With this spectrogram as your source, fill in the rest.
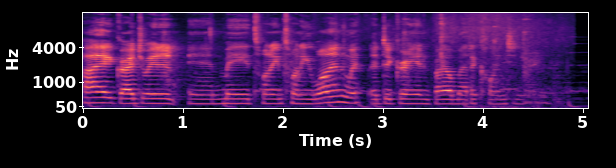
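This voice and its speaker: A woman at fairly low pitch and a fairly quick pace, monotone and flat, with music in the background. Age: 20s. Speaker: engineer. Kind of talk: casual interview talk.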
